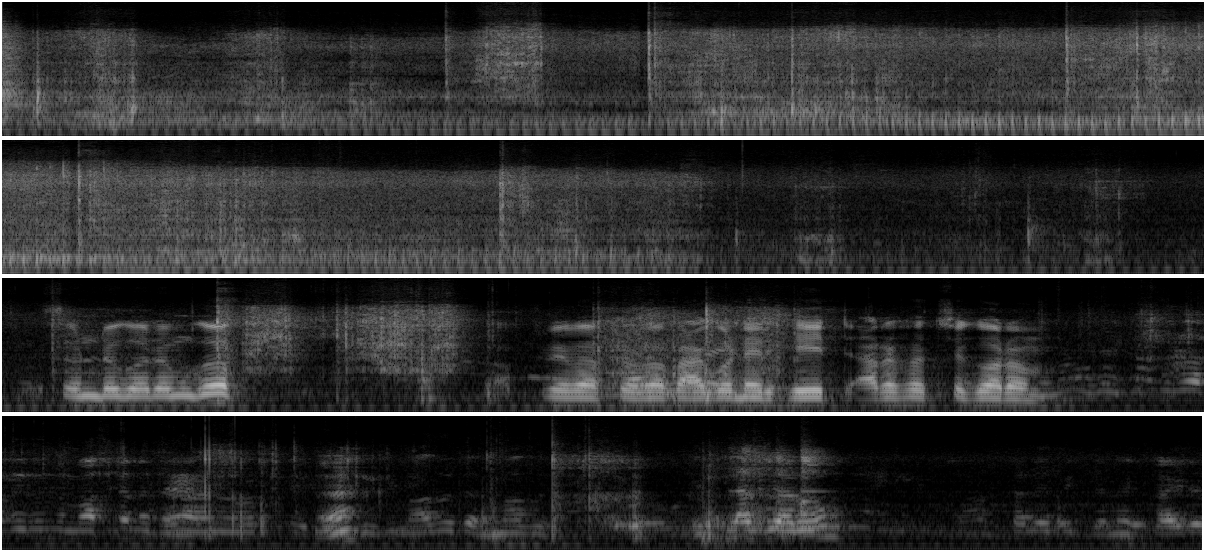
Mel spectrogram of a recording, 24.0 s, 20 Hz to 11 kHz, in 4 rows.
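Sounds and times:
paddle stirring metal pot: 8.4s - 11.8s.

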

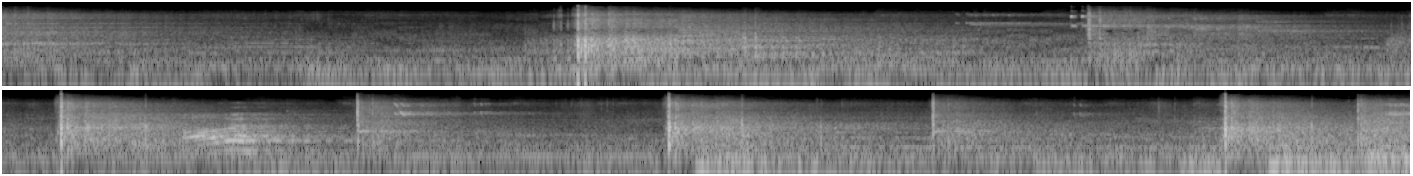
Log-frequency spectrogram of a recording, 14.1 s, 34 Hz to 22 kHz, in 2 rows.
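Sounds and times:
racket hitting shuttlecock: 0.0s - 0.6s, 7.3s - 8.0s, 8.7s - 9.6s, 10.3s - 12.2s, 13.0s - 14.0s.

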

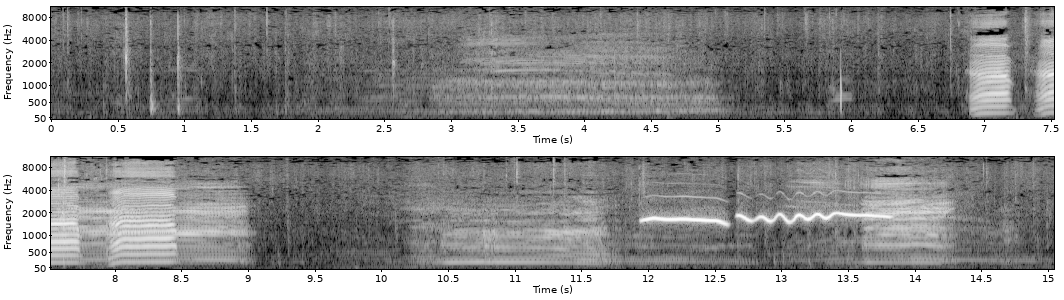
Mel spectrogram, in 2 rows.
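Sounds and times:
cattle mooing: 2.0s - 5.2s, 6.9s - 9.1s, 9.7s - 15.0s
person whistling loudly: 12.0s - 13.9s.

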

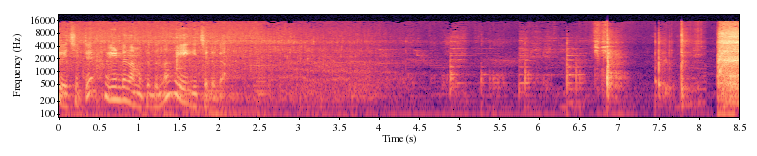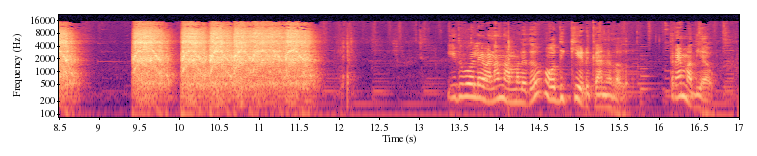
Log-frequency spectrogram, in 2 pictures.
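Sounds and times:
electric chopper crushing spices: 8.2s - 11.8s.

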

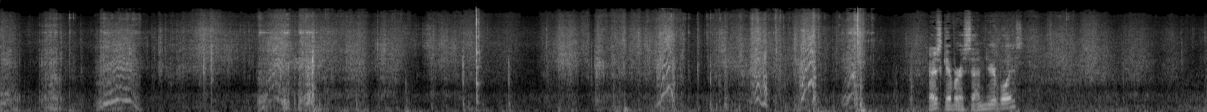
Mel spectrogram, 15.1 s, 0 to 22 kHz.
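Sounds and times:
zipper rasping on fabric: 0.0s - 1.8s, 3.2s - 4.6s, 8.1s - 8.6s, 9.2s - 10.8s.

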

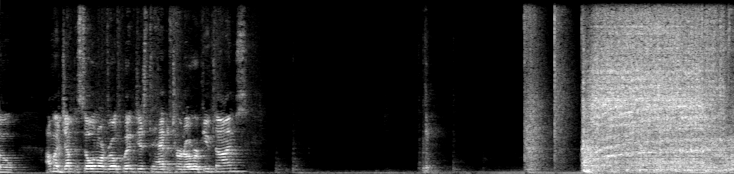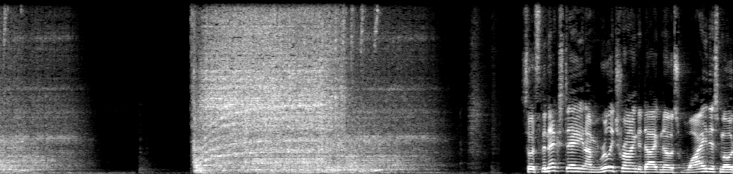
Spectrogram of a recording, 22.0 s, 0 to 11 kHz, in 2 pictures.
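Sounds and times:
starter motor cranking: 8.7s - 12.4s, 13.9s - 17.8s.

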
